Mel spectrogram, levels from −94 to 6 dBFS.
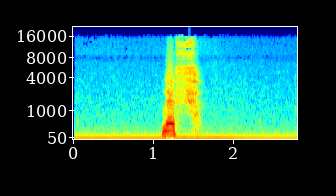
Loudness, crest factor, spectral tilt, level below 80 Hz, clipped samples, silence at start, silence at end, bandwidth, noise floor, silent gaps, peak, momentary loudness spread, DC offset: -11 LUFS; 18 dB; -3.5 dB/octave; -30 dBFS; under 0.1%; 0.05 s; 0 s; 17 kHz; -31 dBFS; none; 0 dBFS; 25 LU; under 0.1%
